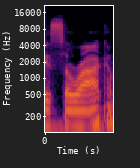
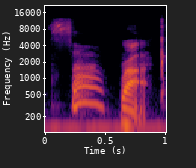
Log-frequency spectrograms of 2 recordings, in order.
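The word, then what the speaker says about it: Cîroc: They want to say Ciroc. I'm like, no, it's Ciroc.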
